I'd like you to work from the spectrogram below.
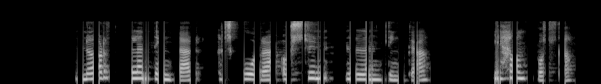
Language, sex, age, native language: Icelandic, female, 13, Icelandic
